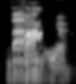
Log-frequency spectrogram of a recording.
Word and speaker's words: Wagner: Like this guy, Franz Wagner, Wagner, whatever, however you want to pronounce it. – Wagner.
